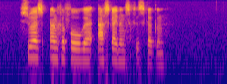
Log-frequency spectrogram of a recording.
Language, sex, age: Afrikaans, male, 19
